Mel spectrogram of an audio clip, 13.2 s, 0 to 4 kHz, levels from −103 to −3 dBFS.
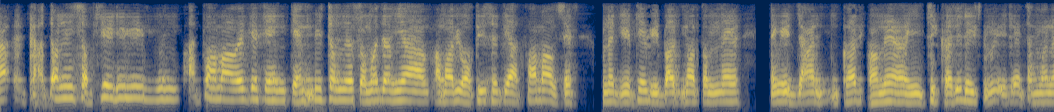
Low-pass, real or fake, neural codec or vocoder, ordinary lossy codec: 3.6 kHz; fake; codec, 24 kHz, 1 kbps, SNAC; AAC, 24 kbps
